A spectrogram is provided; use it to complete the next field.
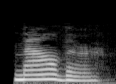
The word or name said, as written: mouther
